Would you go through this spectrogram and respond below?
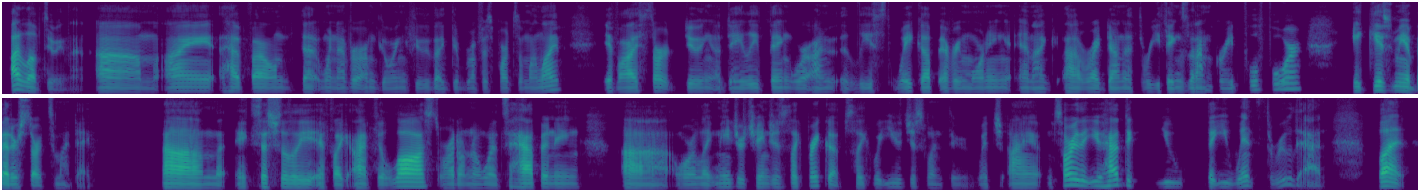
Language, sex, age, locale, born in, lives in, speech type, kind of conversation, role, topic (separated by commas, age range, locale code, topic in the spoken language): English, male, 25-29, en-US, United States, United States, conversation, unstructured, none, What are the stories behind your favorite weekend rituals?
